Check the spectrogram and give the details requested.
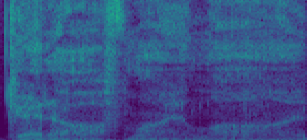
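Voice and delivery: very quiet, very slow, low hushed near-whisper. Describing how a Pokemon looks, in a Clint Eastwood voice. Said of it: "that sort of Clint Eastwood".

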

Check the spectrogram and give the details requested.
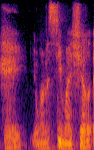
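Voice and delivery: secretive, hushed, conspiratorial half-whisper. Retelling a character's line about his shelter: conspiratorial half-whisper. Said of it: "He sort of whispers it".

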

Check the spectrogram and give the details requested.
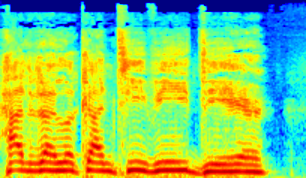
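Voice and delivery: mocking put-on voice of an official. Mocking Fauci asking how he looked on TV: Fauci impression. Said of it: "I assume that's what he sounds like. That's my impression of him".

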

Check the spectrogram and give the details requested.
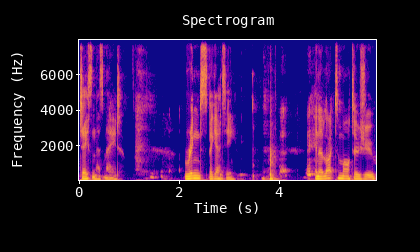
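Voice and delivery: put-on TV cooking-show narrator announcer voice. Announcing the dish Jason made, cooking-show style: MasterChef voice. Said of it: "I feel like I need to do it in the MasterChef voice".

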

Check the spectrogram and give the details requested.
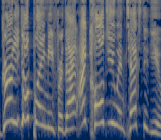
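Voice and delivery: mock very high-pitched shouting. Retelling a fight at a party, imitating Larsa yelling.

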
